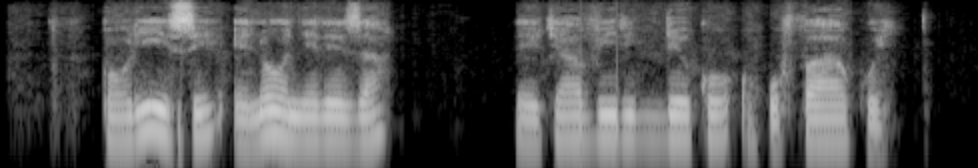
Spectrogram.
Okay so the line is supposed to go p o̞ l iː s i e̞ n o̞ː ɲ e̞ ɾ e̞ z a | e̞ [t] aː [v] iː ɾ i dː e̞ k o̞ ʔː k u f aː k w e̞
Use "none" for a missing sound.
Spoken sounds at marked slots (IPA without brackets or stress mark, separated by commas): c, v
